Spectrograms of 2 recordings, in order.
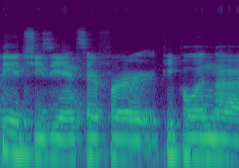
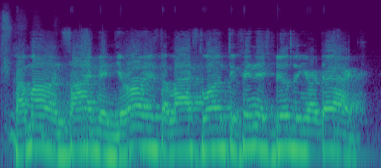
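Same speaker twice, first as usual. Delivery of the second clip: high, thick, full put-on Italian accent; 5 semitones higher than usual. Act out Andrea walking up to Simon, who just finished a draft deck, in Andrea's full Italian accent. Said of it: "in like full like Mengu Italian accent goes like".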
